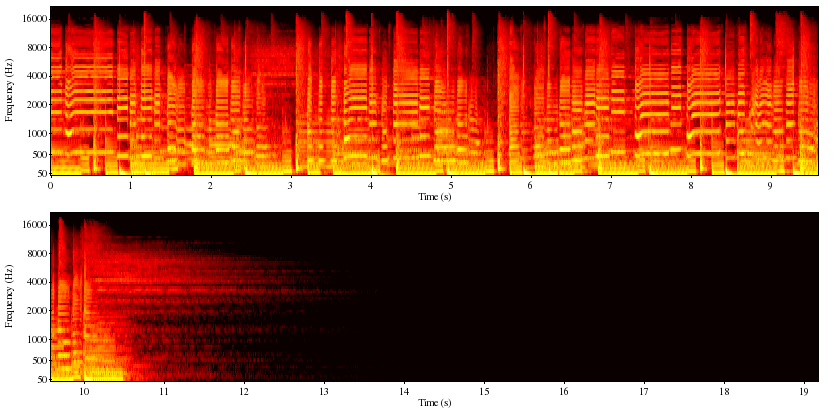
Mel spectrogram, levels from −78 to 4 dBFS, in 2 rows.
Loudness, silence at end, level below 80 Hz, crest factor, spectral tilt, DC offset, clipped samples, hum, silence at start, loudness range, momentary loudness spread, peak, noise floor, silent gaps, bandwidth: -16 LUFS; 8 s; -22 dBFS; 18 dB; -4.5 dB/octave; under 0.1%; under 0.1%; none; 0 s; 6 LU; 4 LU; 0 dBFS; -85 dBFS; none; 19 kHz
